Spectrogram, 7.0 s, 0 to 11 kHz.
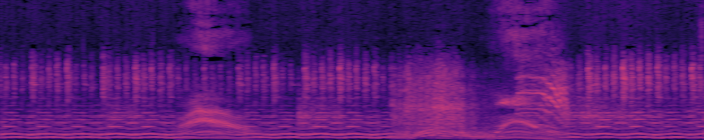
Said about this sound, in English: the Mach 5 revving its motor. Pops Racer designed it.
